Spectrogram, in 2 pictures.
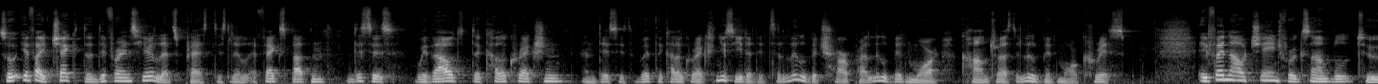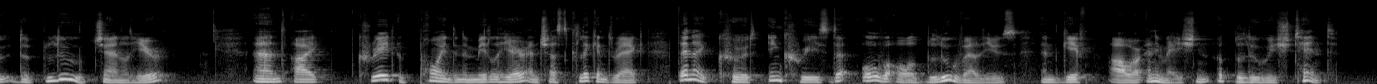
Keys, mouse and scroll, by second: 2.8 click, 5.6 click, 12.3 click, 15.0 click, 18.5-27.5 drag.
